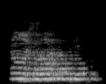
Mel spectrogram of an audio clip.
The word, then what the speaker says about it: nous: Oke, bacanya? Nous. Bukan anus ya?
